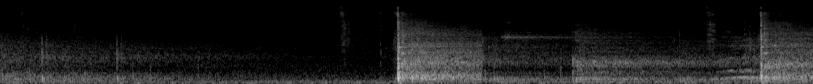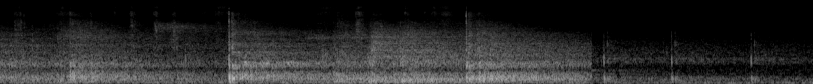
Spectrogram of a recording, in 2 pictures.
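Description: Tennis balls struck by rackets in a rally in an indoor tennis hall, each hit a sharp pop followed by a long echo off the hall. The first and loudest hit comes about four seconds in, then more hits follow about two seconds apart until a couple of seconds before the end.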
